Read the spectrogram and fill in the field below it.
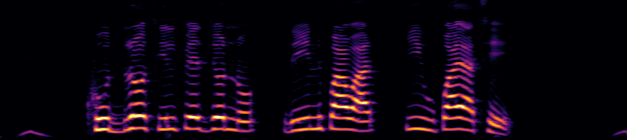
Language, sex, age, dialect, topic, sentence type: Bengali, female, 36-40, Standard Colloquial, banking, question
